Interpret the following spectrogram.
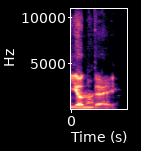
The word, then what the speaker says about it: Hyundai: were right he owned a right it's a young day Nick go to google translate its Hyundai this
